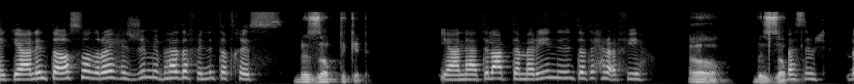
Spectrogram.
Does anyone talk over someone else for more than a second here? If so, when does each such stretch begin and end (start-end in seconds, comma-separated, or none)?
none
